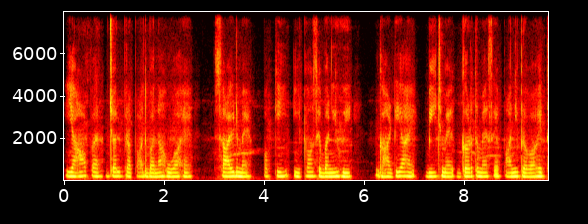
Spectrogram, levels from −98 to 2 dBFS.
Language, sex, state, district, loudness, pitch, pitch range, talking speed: Hindi, female, Chhattisgarh, Jashpur, -18 LUFS, 190 Hz, 185-195 Hz, 140 wpm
